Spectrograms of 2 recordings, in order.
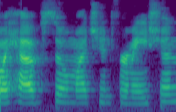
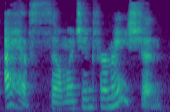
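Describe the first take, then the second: First: It sounds weary and overwhelmed. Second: It sounds bright and grateful. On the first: Having so much is a burden. The speaker calls it wrong. "Instead of saying, oh, I have so much information like that" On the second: Having so much is a blessing. The speaker calls it right. "So that shifts the energy into a higher plane"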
